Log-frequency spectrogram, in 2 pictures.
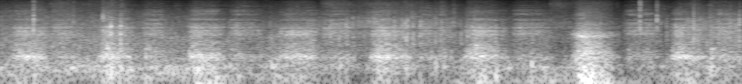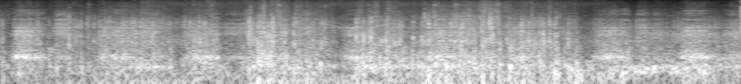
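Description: Mountain bike running down a rough, rocky trail: continuous tyre and frame rattle with two heavy thumps about six and ten seconds in as the bike hits obstacles, under the rider's hard, rhythmic breathing about once a second from the effort of the race run.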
